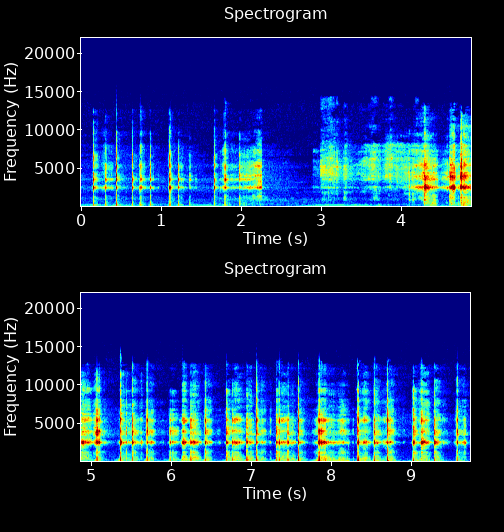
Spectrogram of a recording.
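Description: Fingertips tap and scratch the outer surface of a dark-brown hollow wooden bowl held upside down. Quick, dry, bright taps come in uneven bursts with almost no ring, broken up by a softer stretch of scratchy rubbing before the tapping picks up again.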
